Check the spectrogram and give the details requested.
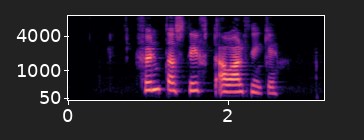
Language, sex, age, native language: Icelandic, female, 50-59, Icelandic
